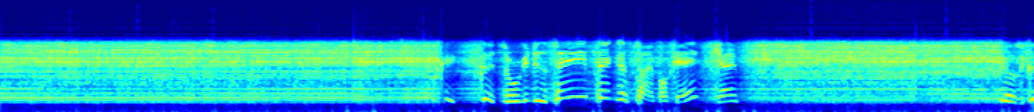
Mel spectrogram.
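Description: Weight-shift trike's engine droning steadily at climb power, one even pitch throughout. For a few seconds in the middle a voice breaks in over the engine.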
